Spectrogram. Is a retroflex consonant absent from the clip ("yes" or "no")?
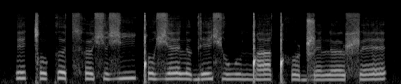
no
